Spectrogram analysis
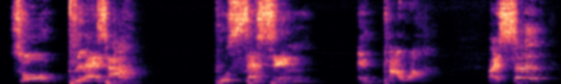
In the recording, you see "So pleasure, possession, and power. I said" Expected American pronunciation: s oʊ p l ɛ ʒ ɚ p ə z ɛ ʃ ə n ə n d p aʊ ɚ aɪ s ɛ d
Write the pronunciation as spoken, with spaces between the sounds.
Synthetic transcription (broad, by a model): s oʊ p l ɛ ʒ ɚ p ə s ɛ s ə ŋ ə n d p aʊ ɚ aɪ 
